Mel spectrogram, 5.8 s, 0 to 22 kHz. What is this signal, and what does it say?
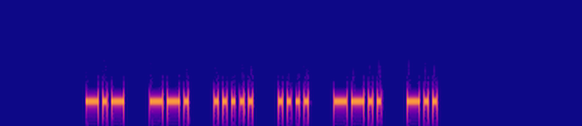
Morse code, heard as a keyed tone, about 28 wpm, spaced as for 20 wpm, 700 Hz. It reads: KG5HZD
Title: USA Call Signs - 6 Characters - 2x Character Spacing - 28wpm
